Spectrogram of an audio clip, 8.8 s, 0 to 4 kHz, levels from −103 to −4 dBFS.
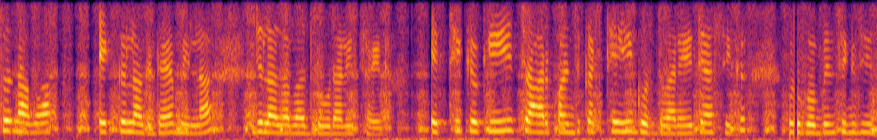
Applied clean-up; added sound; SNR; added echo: none; Sawing; 11 dB; none.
